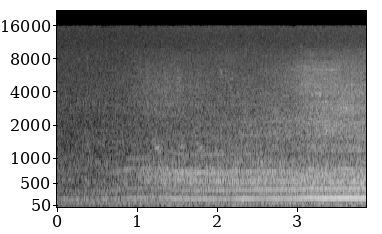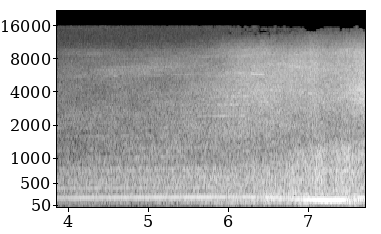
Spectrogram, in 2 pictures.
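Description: A rally car engine revs loudly as it approaches down a road.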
